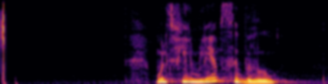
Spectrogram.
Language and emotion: Russian, neutral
